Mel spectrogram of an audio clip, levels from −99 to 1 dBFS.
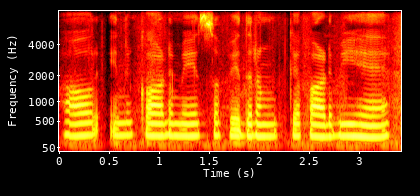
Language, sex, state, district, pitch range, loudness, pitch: Hindi, female, Uttar Pradesh, Saharanpur, 220-230 Hz, -16 LUFS, 225 Hz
